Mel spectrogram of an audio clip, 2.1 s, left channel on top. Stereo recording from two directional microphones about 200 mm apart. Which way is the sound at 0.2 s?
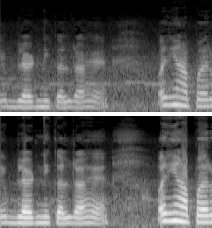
25° right (ahead or behind).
